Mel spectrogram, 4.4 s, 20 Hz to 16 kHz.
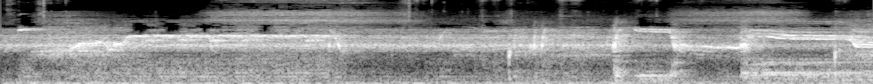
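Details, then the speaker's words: Swan 350 ham transceiver after both Jackson drives were replaced; the VFO backlash spring was knocked off and band frequencies are off. Receiving near FT8 on 40 m gives thin hissy audio with warbling, pitch-sliding whistles. The receiver sounds distorted and weak. "At any rate, yeah, the thing sounds like trash."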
